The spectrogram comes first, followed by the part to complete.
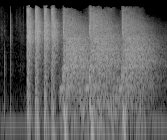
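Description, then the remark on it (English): A rapid volley of sharp belt-whip cracks, about five snapping in quick succession, then two more spaced strokes, each bright and loud with a brief ringing tail; no voices. “But yeah, those disgusting human beings, them filthy fucking pigs, all of them, including the head teacher, all of you guys get the belt this week.”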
